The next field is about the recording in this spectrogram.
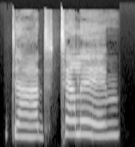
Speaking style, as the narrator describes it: screeches the girl

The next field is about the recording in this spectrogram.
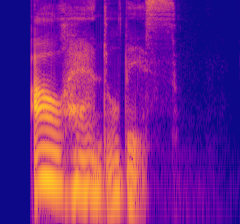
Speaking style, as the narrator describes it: say quietly

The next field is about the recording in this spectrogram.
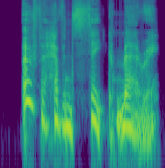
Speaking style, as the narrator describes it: the girl snapped

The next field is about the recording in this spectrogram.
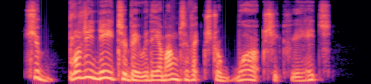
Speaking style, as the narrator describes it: muttered

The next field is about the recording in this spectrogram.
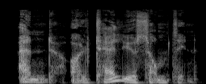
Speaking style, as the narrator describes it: A grin spread over Broderick's large, flat, red countenance, and he whispered

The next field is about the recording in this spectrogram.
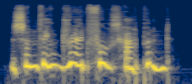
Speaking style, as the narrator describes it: cried

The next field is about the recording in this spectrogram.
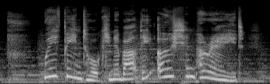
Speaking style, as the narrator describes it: said Delphina excitedly

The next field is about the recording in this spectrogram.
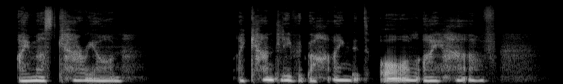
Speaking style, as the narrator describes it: she muttered

